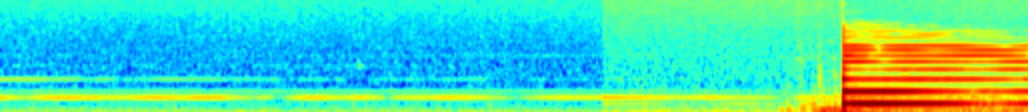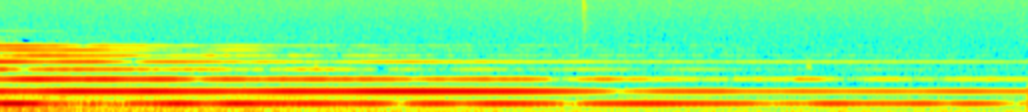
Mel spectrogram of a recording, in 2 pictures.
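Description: A single sharp metal strike about six seconds in, ringing on afterwards as several steady tones that slowly fade. Before it, a fainter ringing tone dies away and there is a few seconds of near quiet.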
